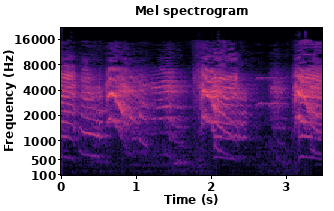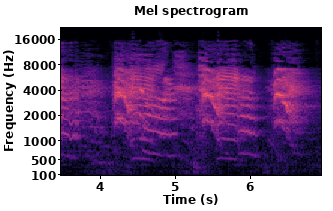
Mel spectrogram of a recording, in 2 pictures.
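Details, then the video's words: Grey parrot chicks give harsh, wavering, whiny begging cries in bursts about every second or so, rising and falling like a sobbing infant, indoors. "Grey parrot chicks"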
